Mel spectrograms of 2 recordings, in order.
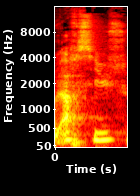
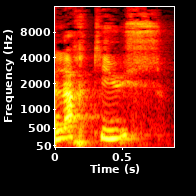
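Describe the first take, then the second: First: "Arceus" said with an S sound; soft C in Arceus. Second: "l'Arceus" said with a K sound; hard C in Arceus. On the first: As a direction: pronounce the C of "Arceus" as S, "Arséus". (« Arceus » prononcé avec un son S) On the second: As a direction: pronounce the C of "l'Arceus" as K, "Arkéus". (« l'Arceus » prononcé avec un son K) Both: Shown as a demonstration. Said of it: "vous le prononcez comme vous voulez".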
